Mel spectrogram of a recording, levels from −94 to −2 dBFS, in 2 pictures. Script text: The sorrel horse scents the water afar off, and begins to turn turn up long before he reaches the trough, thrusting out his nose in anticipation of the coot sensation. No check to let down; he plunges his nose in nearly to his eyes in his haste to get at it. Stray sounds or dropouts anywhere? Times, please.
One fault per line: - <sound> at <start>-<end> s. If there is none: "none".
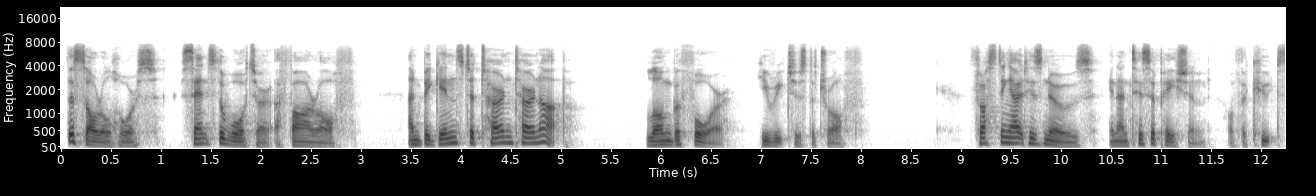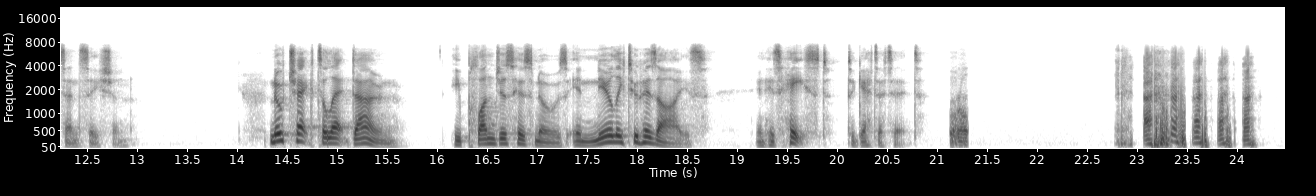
- laugh at 21.1-21.3 s
- laugh at 22.8-24.3 s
